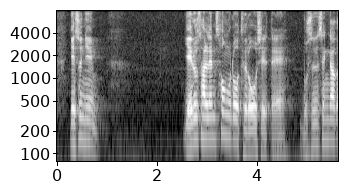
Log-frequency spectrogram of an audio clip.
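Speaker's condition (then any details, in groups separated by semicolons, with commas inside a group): No condition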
